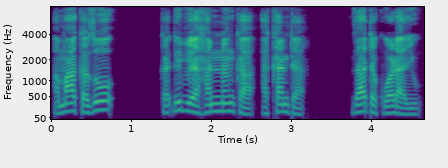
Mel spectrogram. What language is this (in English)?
Hausa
